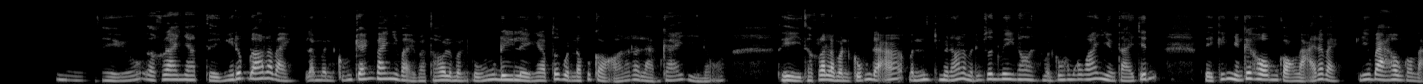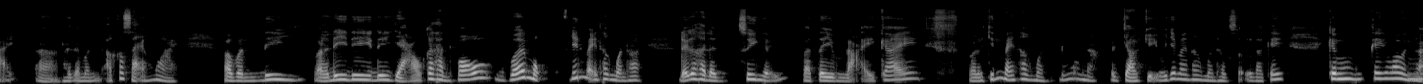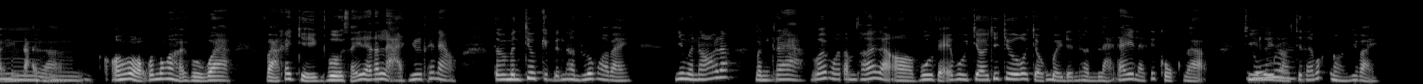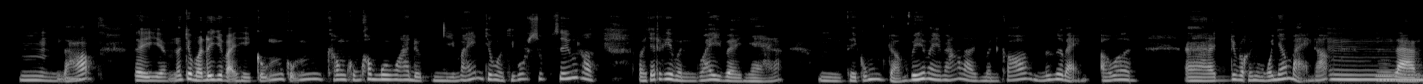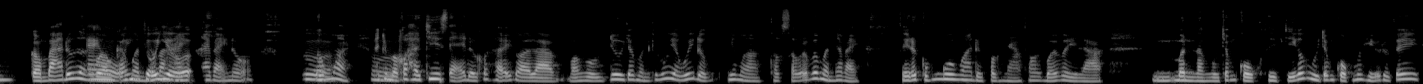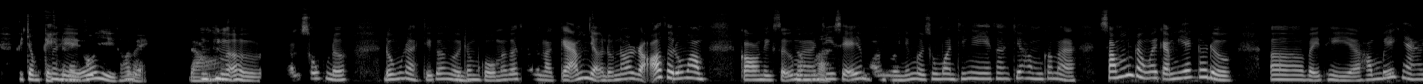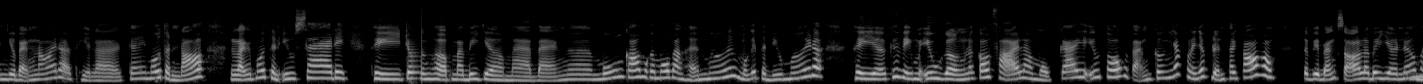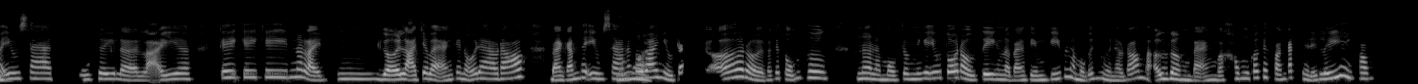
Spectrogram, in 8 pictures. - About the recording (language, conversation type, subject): Vietnamese, advice, Khi nào tôi nên bắt đầu hẹn hò lại sau khi chia tay hoặc ly hôn?
- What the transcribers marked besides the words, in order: other background noise; tapping; unintelligible speech; laughing while speaking: "Ừm, ừ"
